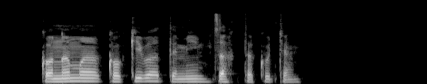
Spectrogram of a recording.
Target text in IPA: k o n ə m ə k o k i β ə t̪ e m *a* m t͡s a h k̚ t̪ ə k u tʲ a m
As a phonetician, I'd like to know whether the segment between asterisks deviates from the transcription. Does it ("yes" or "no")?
yes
